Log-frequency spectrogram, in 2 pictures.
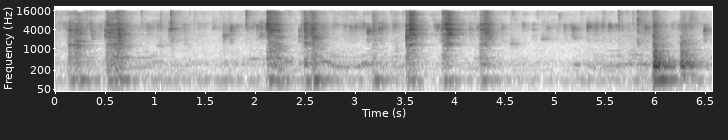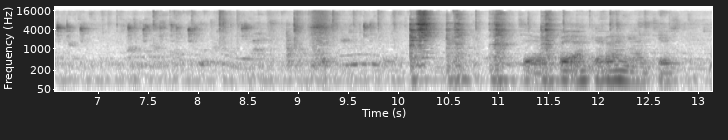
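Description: Dishes, pots and metal utensils clinking and clattering irregularly in a kitchen, with a faint voice now and then.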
